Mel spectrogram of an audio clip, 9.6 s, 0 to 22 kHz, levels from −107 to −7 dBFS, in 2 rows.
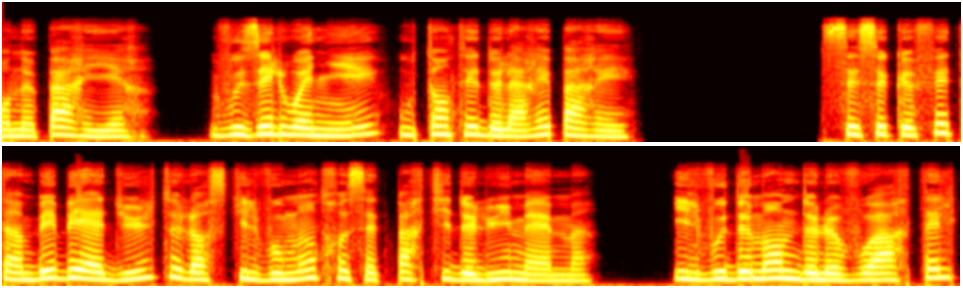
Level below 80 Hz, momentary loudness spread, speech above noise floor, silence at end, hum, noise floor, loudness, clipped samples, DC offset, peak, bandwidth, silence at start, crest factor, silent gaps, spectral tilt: -50 dBFS; 10 LU; over 75 dB; 0.05 s; none; under -90 dBFS; -15 LUFS; under 0.1%; under 0.1%; 0 dBFS; 13.5 kHz; 0 s; 16 dB; 3.20-4.08 s; -5.5 dB/octave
